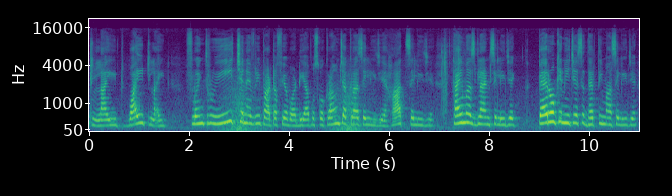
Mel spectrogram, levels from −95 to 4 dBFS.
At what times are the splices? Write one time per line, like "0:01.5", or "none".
none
